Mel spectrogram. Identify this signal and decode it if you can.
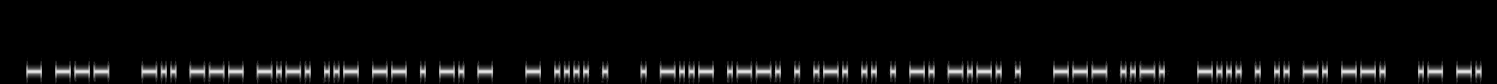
Morse code, heard as a keyed tone, about 25 wpm, 600 Hz. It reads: TO DOCUMENT THE EXPERIENCE OF BEING AN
